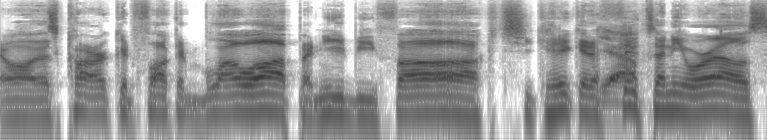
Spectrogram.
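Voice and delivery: grim, ominous doom and gloom salesman voice. Retelling a salesman's warranty pitch: imitating a doom and gloom sales pitch. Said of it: "the doom and gloom speech".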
